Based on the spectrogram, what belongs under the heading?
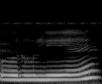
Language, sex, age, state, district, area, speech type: Santali, female, 30-45, West Bengal, Bankura, rural, spontaneous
